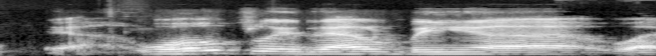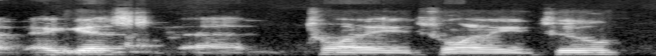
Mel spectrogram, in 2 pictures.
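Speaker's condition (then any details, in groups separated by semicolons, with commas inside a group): ALS; about a year since diagnosis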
